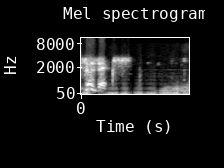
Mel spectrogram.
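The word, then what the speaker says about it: Zyzx: It's pronounced physics.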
